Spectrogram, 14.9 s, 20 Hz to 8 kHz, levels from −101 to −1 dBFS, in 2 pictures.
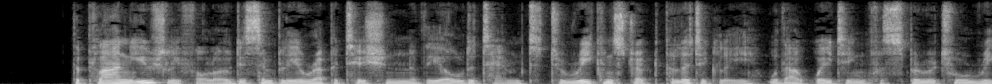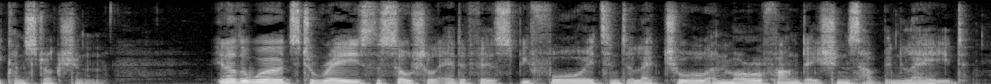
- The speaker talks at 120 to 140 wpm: No, average, 150 wpm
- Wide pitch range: No, average, 3.8 semitones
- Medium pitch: No, low, 105 Hz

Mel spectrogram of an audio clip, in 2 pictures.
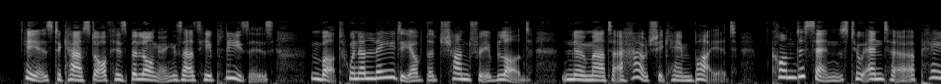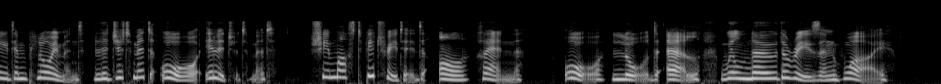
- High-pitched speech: Yes, high, 230 Hz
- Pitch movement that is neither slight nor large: Yes, average, 4.9 semitones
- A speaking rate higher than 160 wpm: No, average, 155 wpm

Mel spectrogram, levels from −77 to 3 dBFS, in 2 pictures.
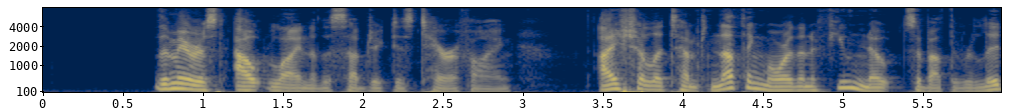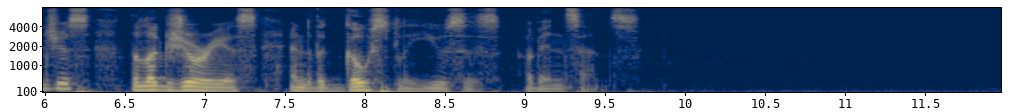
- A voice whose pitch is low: Yes, low, 115 Hz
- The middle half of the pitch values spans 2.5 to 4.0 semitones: No, average, 5.3 semitones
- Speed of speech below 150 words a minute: Yes, average, 140 wpm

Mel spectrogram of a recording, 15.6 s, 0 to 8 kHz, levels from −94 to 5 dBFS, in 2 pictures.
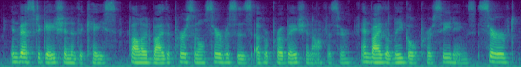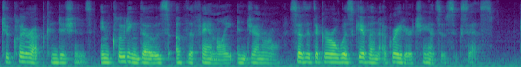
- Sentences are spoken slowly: No, average, 155 wpm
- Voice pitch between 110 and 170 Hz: Yes, medium, 140 Hz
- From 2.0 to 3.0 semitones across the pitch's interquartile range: Yes, narrow, 2.5 semitones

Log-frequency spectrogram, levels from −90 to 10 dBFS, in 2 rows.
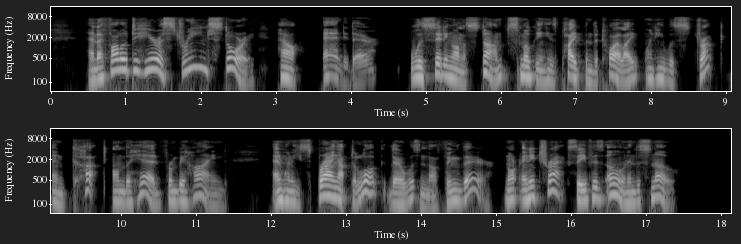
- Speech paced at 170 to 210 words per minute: Yes, average, 175 wpm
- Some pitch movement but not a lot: No, wide, 7.1 semitones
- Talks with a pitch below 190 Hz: Yes, low, 135 Hz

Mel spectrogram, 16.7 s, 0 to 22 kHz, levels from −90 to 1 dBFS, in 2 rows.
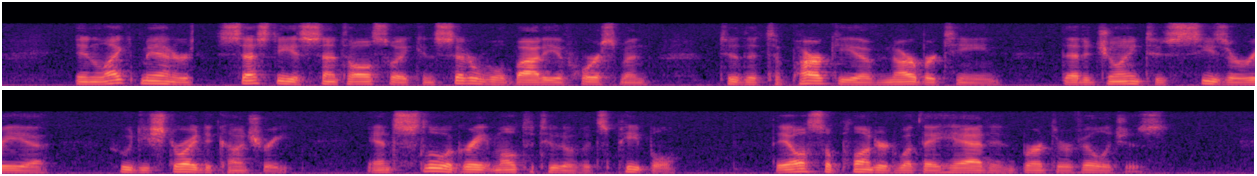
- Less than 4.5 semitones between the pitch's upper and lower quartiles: Yes, average, 3.0 semitones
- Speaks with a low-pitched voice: Yes, low, 100 Hz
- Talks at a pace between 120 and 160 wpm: Yes, average, 150 wpm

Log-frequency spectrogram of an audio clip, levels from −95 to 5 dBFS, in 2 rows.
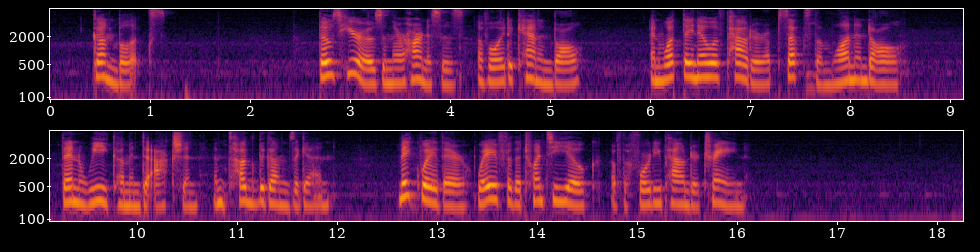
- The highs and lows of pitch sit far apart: No, average, 4.0 semitones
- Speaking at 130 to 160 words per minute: Yes, average, 150 wpm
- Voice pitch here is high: Yes, high, 220 Hz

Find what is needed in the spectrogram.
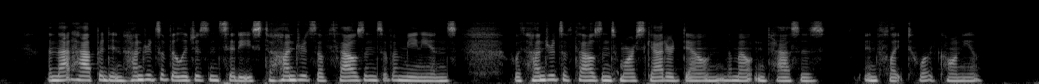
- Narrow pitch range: Yes, narrow, 2.2 semitones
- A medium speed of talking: Yes, average, 165 wpm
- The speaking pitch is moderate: Yes, medium, 180 Hz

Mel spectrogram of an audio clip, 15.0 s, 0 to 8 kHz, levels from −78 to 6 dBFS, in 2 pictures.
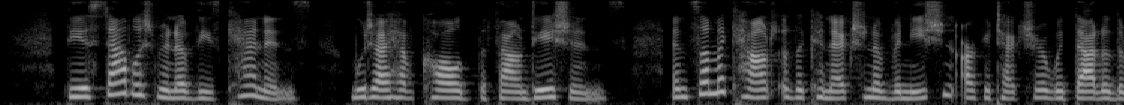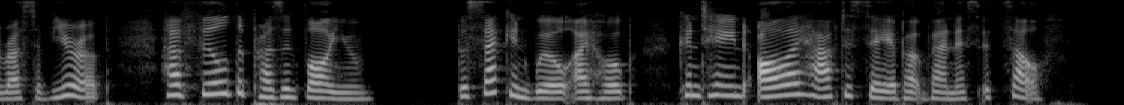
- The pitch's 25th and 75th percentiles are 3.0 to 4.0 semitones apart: No, average, 4.7 semitones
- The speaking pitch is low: No, high, 220 Hz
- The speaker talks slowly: No, average, 185 wpm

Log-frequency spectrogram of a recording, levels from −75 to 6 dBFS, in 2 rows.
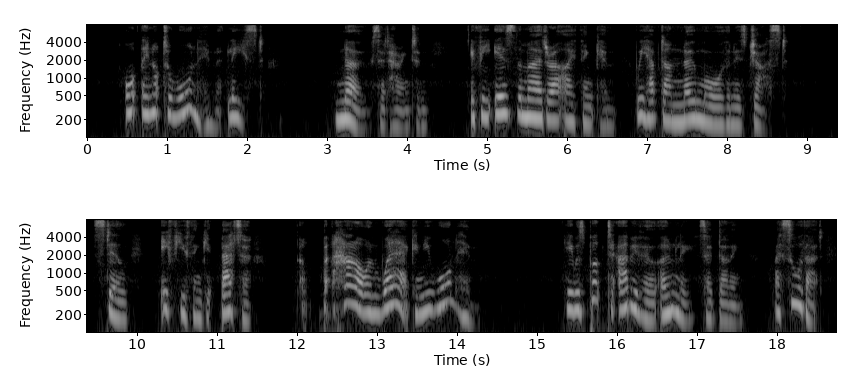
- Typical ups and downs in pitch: No, wide, 6.5 semitones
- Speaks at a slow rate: No, average, 165 wpm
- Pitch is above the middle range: Yes, high, 205 Hz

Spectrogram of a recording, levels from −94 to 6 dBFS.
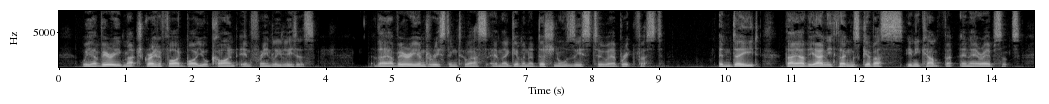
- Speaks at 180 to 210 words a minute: No, average, 160 wpm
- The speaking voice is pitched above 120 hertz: No, low, 100 Hz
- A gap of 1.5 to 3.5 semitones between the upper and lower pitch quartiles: Yes, narrow, 2.6 semitones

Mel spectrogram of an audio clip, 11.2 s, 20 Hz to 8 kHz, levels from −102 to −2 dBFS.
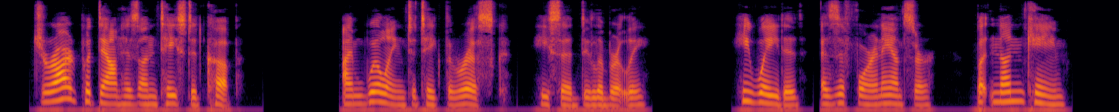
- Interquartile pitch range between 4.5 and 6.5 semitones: No, average, 4.1 semitones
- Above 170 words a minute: No, slow, 135 wpm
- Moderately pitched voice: Yes, medium, 165 Hz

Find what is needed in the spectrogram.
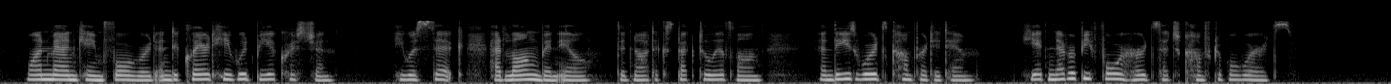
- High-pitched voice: Yes, high, 215 Hz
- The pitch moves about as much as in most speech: No, narrow, 2.2 semitones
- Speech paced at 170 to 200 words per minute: No, average, 160 wpm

